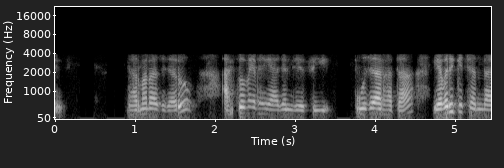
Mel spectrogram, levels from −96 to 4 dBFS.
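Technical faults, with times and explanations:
Throughout: GSM full-rate codec. Speech sounds buzzy and gravelly within a 300 Hz to 3.5 kHz band. The coarse, pulse-driven vocal-tract model causes this.
3.78 to 3.83 s: lost GSM frames. A brief rough, metallic ring appears. The last good frame was repeated, which fits one missing 20 ms frame.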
